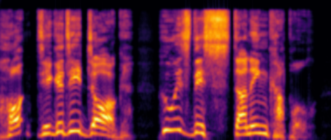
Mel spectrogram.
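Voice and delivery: big hearty booming shout, pitched high. Narrator reads Thomas greeting Nash and Fiona at their car; booming exclamation. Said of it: "Thomas exclaimed".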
